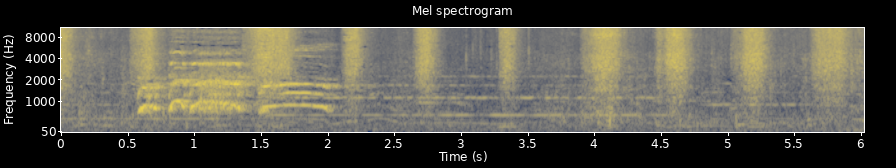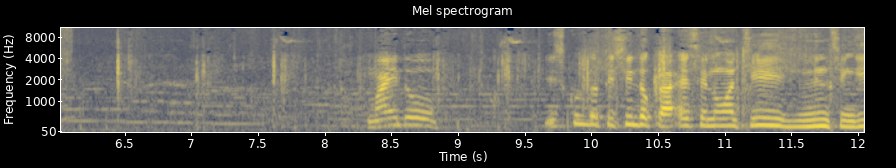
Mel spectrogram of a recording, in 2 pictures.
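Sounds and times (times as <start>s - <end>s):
broom sweeping dirt floor: 0.0s - 6.2s, 9.9s - 12.0s
rooster crowing: 0.5s - 2.6s.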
